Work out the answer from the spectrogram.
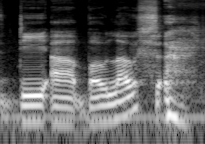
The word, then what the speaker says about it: Diabolos: It's Diabolos. It's not Diablos.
